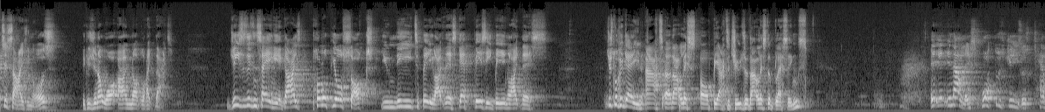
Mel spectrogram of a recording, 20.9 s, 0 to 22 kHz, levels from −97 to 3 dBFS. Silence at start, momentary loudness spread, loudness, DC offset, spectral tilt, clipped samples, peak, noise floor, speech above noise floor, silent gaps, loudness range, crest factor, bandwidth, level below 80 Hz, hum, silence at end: 0 s; 11 LU; -20 LUFS; under 0.1%; -3 dB/octave; under 0.1%; -4 dBFS; -56 dBFS; 36 dB; none; 7 LU; 16 dB; 17 kHz; -60 dBFS; none; 0 s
